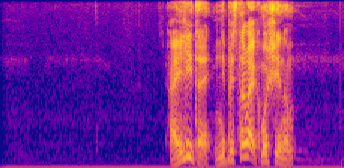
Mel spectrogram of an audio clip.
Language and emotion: Russian, positive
